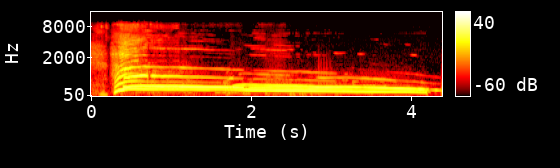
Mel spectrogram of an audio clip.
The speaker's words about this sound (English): Yeah, I could hear three howls.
